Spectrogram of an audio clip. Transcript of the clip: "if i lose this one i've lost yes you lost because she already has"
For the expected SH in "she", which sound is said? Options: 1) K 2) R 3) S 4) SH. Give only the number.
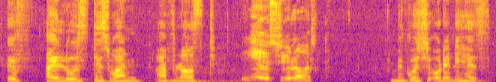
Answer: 4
